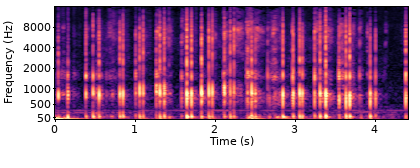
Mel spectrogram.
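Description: Fingertips and nails tap and scratch the card cover of a black spiral-bound "ADORE" notebook held upright. A quick, uneven run of about two dozen short, dull taps, each with a light click, dies away almost instantly, with soft scratching between them.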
